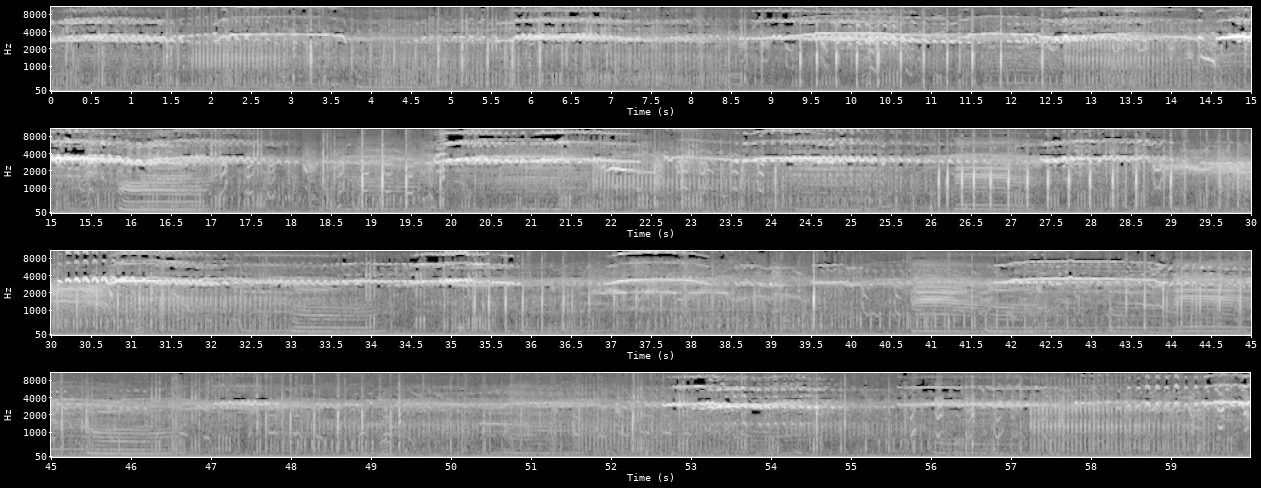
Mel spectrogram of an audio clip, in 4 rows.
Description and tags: Midway Island Gooney Birds
Laysan Albatross (Gooney Bird) sounds recorded on Midway Island in April of 2001. Yes, all of the sounds you hear are from gooney birds. They have a very wide range of different sounds they can make. This goes on day and night. Field recording using a Sony mini disk recorder. Transferred to digital via an analog path since I had no method for copying the digital file from the mini disk.
Albatross, Atoll, Bird, Birds, Dance, Field-Recording, Gooney, Gooney-Bird, Island, Laysan, Laysan-Albatross, Mating, Midway, Midway-Atoll, Midway-Island, Stereo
